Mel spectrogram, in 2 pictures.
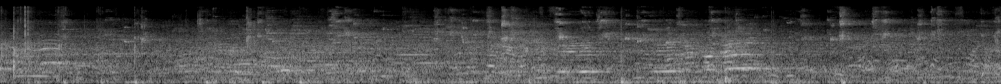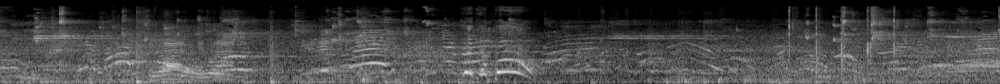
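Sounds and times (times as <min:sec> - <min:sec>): murmur of voices: 0:00.0 - 0:20.0.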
